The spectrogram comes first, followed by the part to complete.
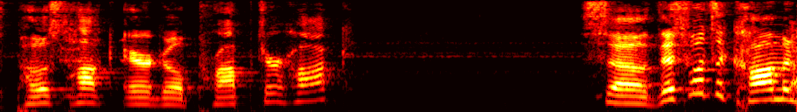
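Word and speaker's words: post hoc ergo propter hoc: not there you know actually said it wrong it's actually it's post hoc ergo propter hawk so this one's a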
